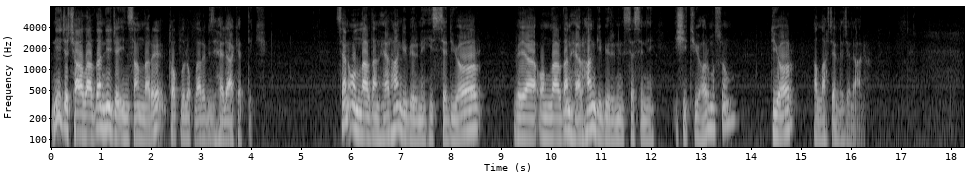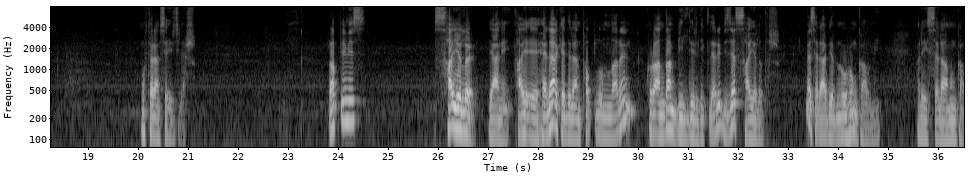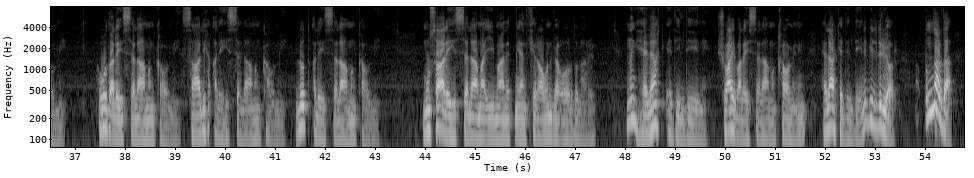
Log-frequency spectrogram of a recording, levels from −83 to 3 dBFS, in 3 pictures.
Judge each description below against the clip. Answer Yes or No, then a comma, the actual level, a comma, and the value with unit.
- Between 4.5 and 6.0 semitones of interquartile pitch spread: No, average, 3.9 semitones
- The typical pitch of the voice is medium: No, low, 100 Hz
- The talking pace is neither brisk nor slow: No, slow, 75 wpm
